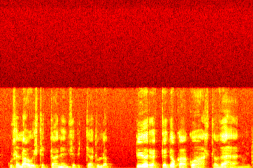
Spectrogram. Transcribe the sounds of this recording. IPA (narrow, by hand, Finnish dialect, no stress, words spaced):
ku se lɑˑuwˑistetˑɑːn niːn se pitˑæː tulːɑ pyørækːæ jokɑ kohɑstɑ ʋæhæ nuim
